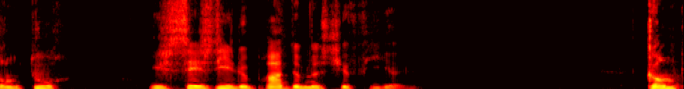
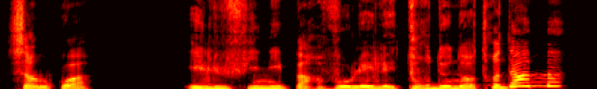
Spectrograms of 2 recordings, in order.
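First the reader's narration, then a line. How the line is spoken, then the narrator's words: Sneering laugh. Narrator (French): ricana monsieur Filleul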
